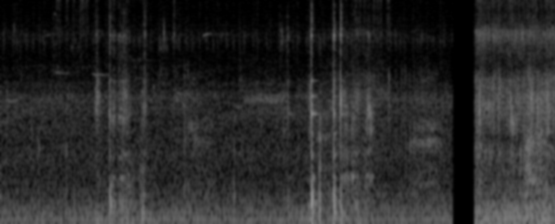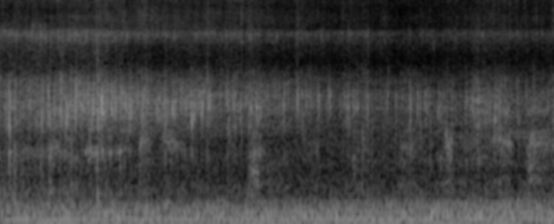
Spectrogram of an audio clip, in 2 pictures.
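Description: A knife slicing a tomato on a ceramic plate, with a few sharp clicks of the blade on the plate. After a cut, catfish fillets frying in hot oil in a basket over a campfire: a steady, dense crackling sizzle.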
